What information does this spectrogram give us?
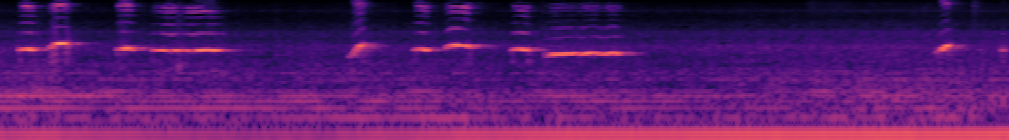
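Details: Pet cockatiel giving a series of clear whistled notes, some flat and some rising or falling. The notes come in short bursts, then stop, with a steady low hum in the room behind.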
